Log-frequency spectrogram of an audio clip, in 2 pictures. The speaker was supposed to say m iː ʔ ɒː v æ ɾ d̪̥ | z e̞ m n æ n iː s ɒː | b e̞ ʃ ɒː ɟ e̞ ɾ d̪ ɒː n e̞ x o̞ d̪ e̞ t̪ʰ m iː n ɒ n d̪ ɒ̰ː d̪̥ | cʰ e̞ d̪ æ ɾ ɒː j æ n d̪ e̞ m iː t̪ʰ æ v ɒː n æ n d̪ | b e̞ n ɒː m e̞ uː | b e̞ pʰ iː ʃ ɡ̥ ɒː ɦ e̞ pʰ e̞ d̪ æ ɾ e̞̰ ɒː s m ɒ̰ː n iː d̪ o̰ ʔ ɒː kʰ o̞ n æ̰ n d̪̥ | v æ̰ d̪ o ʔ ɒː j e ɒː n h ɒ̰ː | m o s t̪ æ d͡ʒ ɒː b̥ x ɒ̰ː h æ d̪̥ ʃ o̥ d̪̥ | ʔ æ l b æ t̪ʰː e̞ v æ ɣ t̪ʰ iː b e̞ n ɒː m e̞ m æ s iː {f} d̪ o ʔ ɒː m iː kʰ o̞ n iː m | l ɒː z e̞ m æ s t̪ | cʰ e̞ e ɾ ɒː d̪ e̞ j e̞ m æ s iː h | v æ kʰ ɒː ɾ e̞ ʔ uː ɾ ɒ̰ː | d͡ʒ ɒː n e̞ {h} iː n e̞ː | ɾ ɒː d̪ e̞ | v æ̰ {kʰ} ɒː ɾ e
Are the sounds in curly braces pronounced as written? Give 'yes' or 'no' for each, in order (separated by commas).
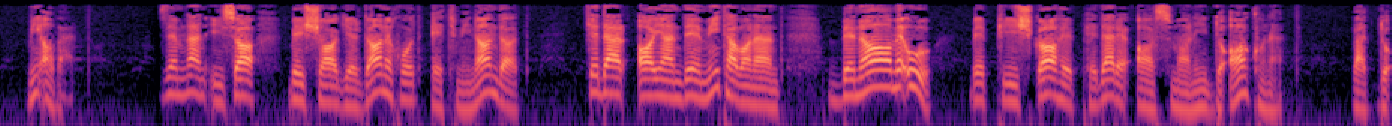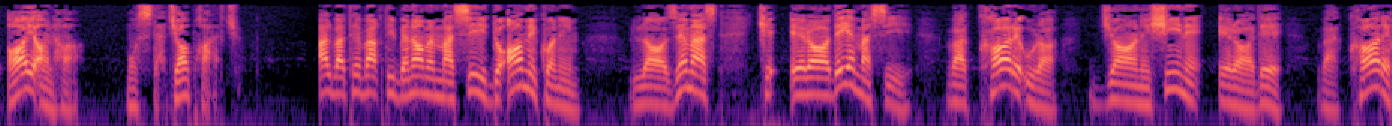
no, no, yes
